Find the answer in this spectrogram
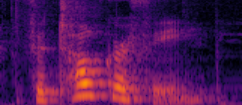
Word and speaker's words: photography: Now, if you look at the second example, photography, you can hear the pronunciation is different. And that's because the second syllable is the stressed syllable in this word photography.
